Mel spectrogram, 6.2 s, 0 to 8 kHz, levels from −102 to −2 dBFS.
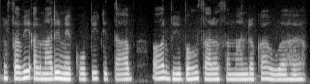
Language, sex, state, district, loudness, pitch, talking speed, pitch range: Hindi, female, Jharkhand, Palamu, -14 LUFS, 190 Hz, 125 wpm, 185-205 Hz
